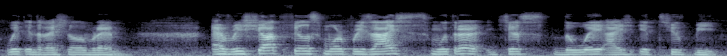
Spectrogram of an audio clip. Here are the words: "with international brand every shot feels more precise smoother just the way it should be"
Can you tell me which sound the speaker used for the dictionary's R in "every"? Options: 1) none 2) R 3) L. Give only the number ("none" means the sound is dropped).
2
